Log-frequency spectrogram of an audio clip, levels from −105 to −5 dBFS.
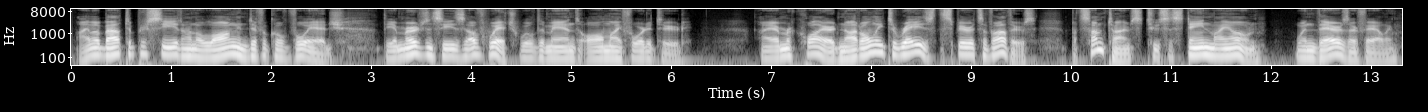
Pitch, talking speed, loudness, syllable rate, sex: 105 Hz, 185 wpm, -18 LUFS, 5.7 syllables/s, male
